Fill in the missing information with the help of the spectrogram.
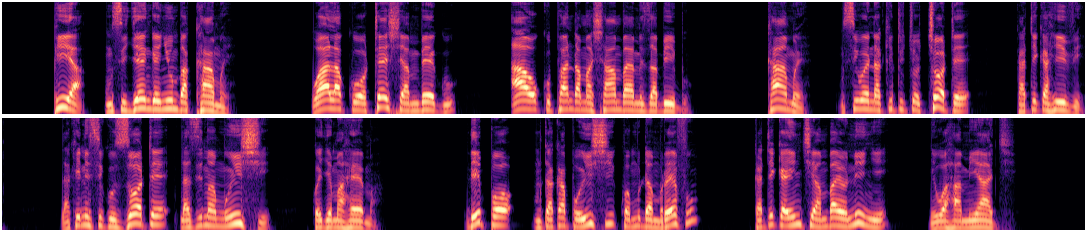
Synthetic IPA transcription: pia̰ | m̩siʄɛŋɡɛɲumbakamwɛ̰ | walakuɔtɛʃambɛɡu | aukupandamaʃambajamizaɓiɓu | kamwɛ | m̩siwɛnakitut͡ʃɔt͡ʃɔtɛ | katikaɦivḭ | lakinisik̬uzɔtɛlazimamuiʃi | kwɛɲɛmaɦɛma̰ | ndipɔ | m̩takapɔiʃikwamuɗam̩ɾɛfu | katikaɲ̩t͡ʃiambajɔniɲi | niwaɦamiaʄi

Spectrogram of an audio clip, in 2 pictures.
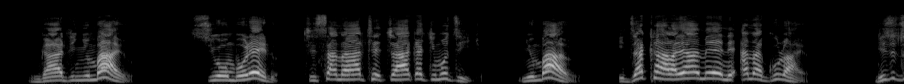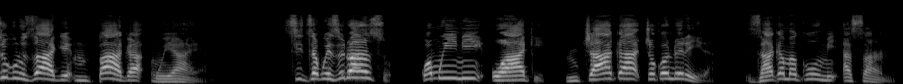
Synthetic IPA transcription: ŋɡat̬iɲumbajɔ̰ | siɔmbɔlɛɗwa | t͡ʃisanatʰɛt͡ʃakat͡ʃimɔd͡zḭːt͡ʃɔ̥ | ɲumbajɔ̰ | id͡zakʰalajaːmɛnɛʔanaɡula̰jɔ | ndizid͡zukuluzak̬ɛm̩pak̬amuja̰ːja̰ | sid͡zaɓwɛzɛɗwansɔ̥ | kwamwiniwakɛ | m̩t͡ʃakat͡ʃɔkɔndɛɾɛ̰ɾa̰ | zakamakumiʔasa̰ːnu

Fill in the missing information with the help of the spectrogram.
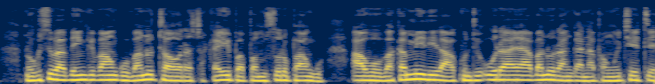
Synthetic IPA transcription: no̞kutiʋaʋe̞ŋɡiʋaŋɡuʋano̞tauɾaʐakaipapamuso̞ɾo̞paːŋɡuaʋo̞ʋakamiɾiɾakundiuɾajaʋano̞ɾaŋɡanapamwe̞t͡ʃe̞ːte̞

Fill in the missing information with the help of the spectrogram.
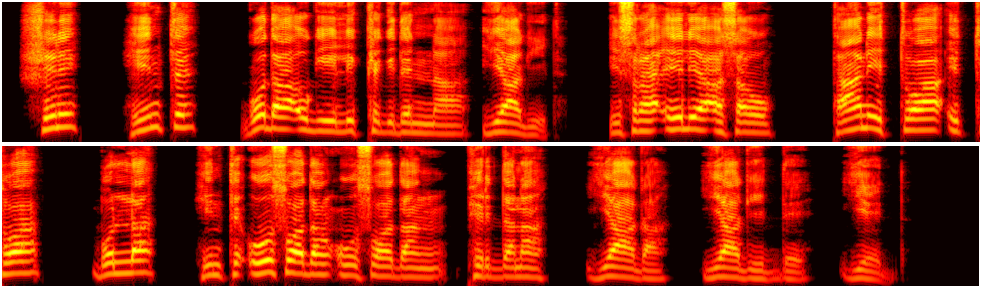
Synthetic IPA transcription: ʃɪn | hɪnt̪ːɛ | ɡɔd̪aːɔɡiːlɪkːɛɡɪd̪ɛnːaːjaːɡḭːd̪ɐ̥ | ʔɪsɾaːʔe̞ːlɪjaɐsɐw | t̪aːnɪɪt̪ːʊwaːʔɪt̪ːʊwaː | bɔlːɐ | hɪnt̪ːɛʔo̞ːsʊwaːd̪ɐnʔo̞ːsʊwaːd̪ɐnpɪɾd̪ɐnɐ | jaːɡɐ | jaːɡiːd̪ːɛ | jeːd̪ːɐ̥

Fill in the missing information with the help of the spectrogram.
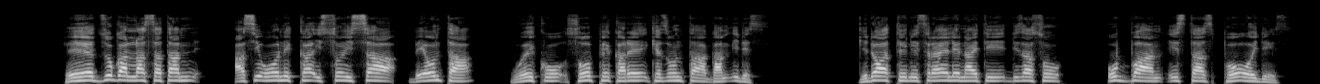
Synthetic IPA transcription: hɛhe̞ːd͡zːʊɡɐlːɐsːɐt̪ɐn | ɐsɪo̞ːnɪkːɐɪsːɔjɪsːaːbɛʔɔnt̪ːa | wɔjkːɔso̞ːpːɛkɐɾɛkɛzɔnt̪ːɐɡɐmʔɪd̪ɛs | ɡ̥ɪd̪ɔɐt̪ːiːnɪsɾaːelɛnɐjt̪ɪd̪ɪzɐsɔ | ʊbːaːnɪst̪ːaːspoːɔjd̪ḛːs

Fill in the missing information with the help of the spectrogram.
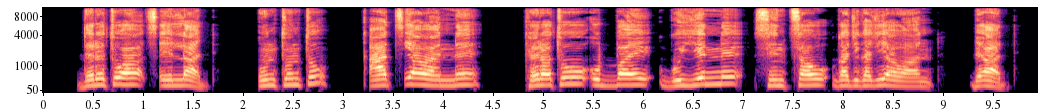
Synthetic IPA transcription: d̪ɛɾɛt̪ʊwaːt͡sʼe̞ːlːaːd̪ | ʔʊnt̪ːʊnt̪ːʊ | kʼaːt͡sʼːɪjaːwaːnːɛ | kɛɾɐt̪uːʔʊbːɐjɡʊjːɛnːɛsɪnt͡sːɐwɡɐd͡ʒɪɡɐd͡ʒɪjaːwaːn | bɛʔaːd̪̚

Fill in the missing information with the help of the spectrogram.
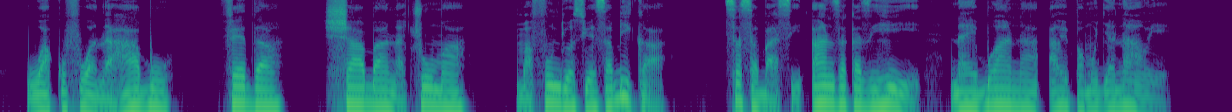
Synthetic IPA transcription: wakufuaða̰haɓu | fɛða | ʃaɓana̰t͡ʃuma | ma̰fundiwasiɔhɛsaɓika̰ | sasaɓa̰sianzakaziɦiː | najɛɓwanaawɛpamɔʄanawɛ

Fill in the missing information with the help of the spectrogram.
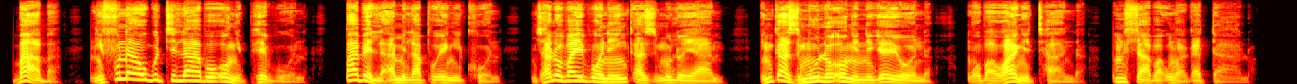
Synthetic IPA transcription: βaβa | ŋifunauɣutʰilaβɔoŋipʰɛβɔna | βaβɛlamilapʰɔeŋikʰɔːna | nd͡ʒʱalɔβajiβɔnɛiŋkʼazimulɔjaːmiː | ŋkʼazimulɔʔoŋiniɣɛjɔna | ŋɔβawaŋitʰandʱa | um̩ɬaβauŋaɣad̥ʱaːlwa

